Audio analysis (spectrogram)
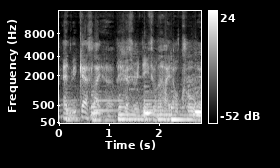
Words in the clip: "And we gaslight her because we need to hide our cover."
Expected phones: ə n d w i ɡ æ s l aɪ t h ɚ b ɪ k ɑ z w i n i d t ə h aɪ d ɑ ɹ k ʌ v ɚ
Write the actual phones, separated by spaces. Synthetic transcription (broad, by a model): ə n w i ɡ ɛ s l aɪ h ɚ b ɪ k ɑ z w i n i d t ə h aɪ ɑ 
